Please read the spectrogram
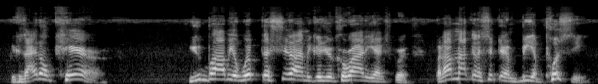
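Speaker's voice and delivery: high heated challenge to a critic; defiant challenge to an online critic; angry callout. Real, not acted. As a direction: square up and call him out. Calling out a critic.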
